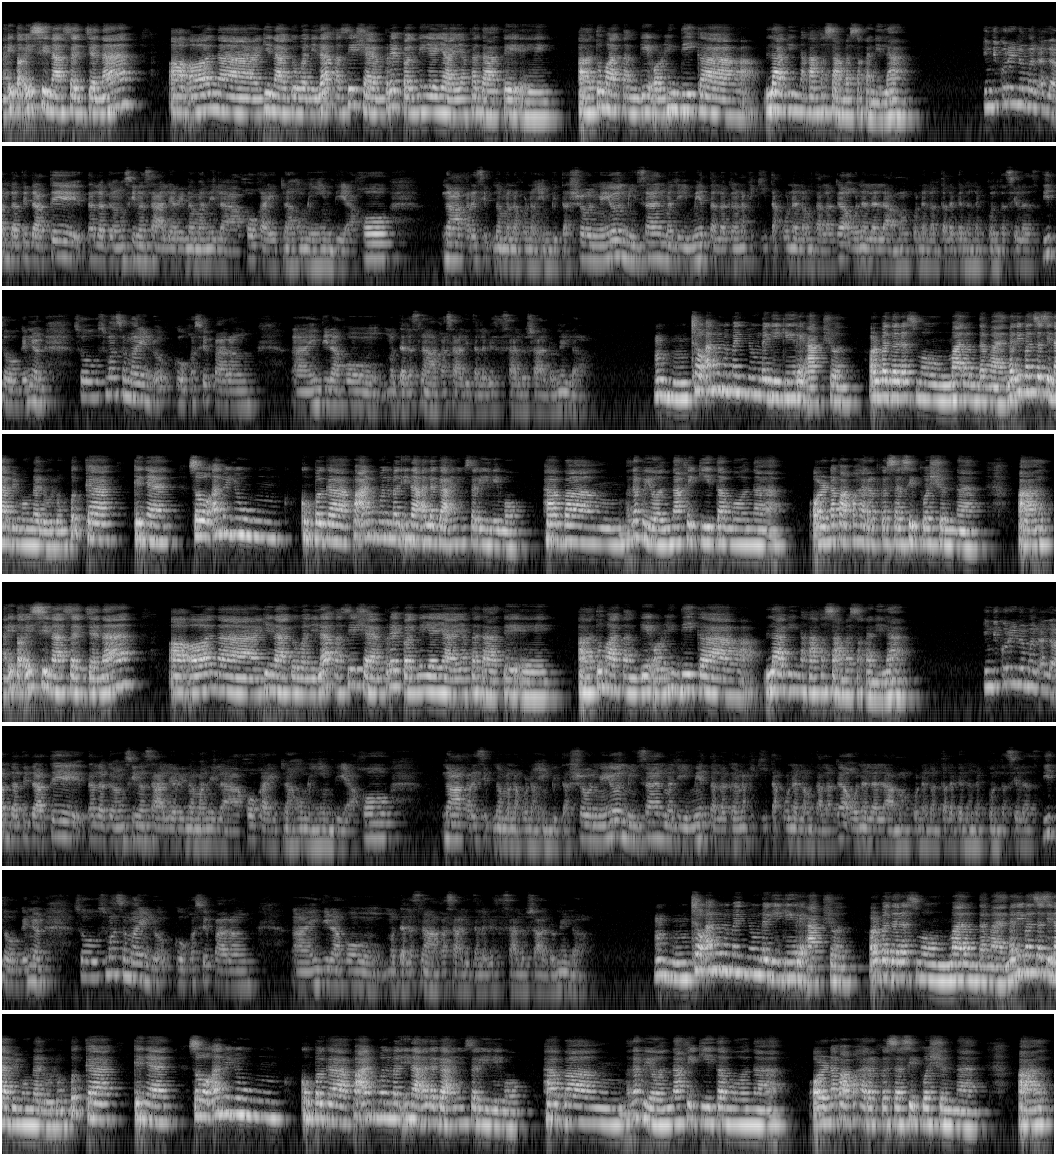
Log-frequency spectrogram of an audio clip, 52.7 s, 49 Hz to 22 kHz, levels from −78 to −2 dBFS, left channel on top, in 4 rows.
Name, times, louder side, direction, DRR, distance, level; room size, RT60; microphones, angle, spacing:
voice 1, 0.0-1.6 2.1-6.8 7.2-11.3 34.5-36.9 37.2-40.3 40.6-40.8 41.2-41.6 41.9-43.0 43.3-45.9 46.3-49.2 49.6-52.6, left 1 dB, ahead, -7 dB, 2.5 m, -21 dB
voice 2, 12.2-18.4 18.7-33.6, left 2 dB, 30° left, 2 dB, 5.1 m, -32 dB
10.5 x 5.9 x 3.4 m, 0.40 s
head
